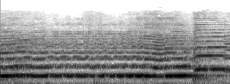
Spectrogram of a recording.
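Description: Double bass played high in its register, bowing one long held note, then moving to a higher note near the end.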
